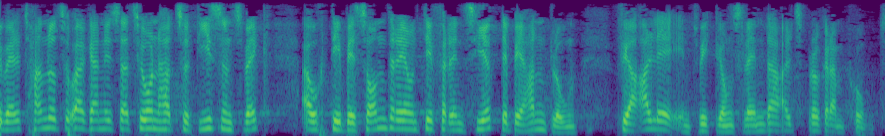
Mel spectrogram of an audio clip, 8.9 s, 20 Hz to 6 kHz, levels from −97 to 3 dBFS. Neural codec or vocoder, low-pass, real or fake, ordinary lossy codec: none; 5.4 kHz; real; none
